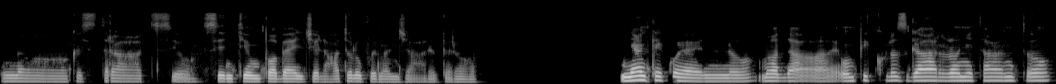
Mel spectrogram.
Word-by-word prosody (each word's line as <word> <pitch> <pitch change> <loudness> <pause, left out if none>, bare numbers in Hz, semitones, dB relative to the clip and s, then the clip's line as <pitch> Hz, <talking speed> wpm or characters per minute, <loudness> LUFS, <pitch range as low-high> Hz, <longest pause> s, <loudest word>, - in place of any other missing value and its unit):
No, 140 -2 -4
che 140 +1 -10
strazio, 135 - -7
senti 140 0 0
un 140 0 +4
po', 140 0 +3
beh, 135 0 +2
il 130 - 0
gelato, 130 +2 -4
lo 145 - +1
puoi 130 -2 -5
mangiare 65 - -7
però. 120 - -8 1.4
Neanche 190 +1 +6
quello, 150 -3 +1
ma 165 -2 +2
dai, 80 - -1
un 165 +1 +1
piccolo 185 0 -4
sgarro 180 0 +3
ogni 175 0 +3
tanto? 180 +1 0
145 Hz, 125 wpm, -23 LUFS, 130-175 Hz, 1.4 s, Neanche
